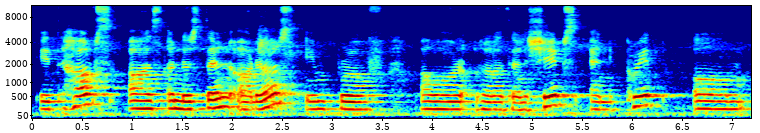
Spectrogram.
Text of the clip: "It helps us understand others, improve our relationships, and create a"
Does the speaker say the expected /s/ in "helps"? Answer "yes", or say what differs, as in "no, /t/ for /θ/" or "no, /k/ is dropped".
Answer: yes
